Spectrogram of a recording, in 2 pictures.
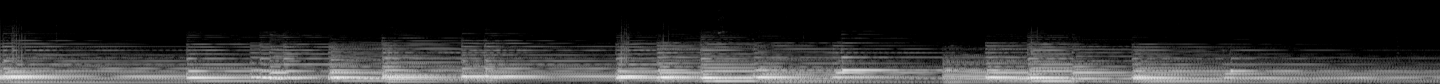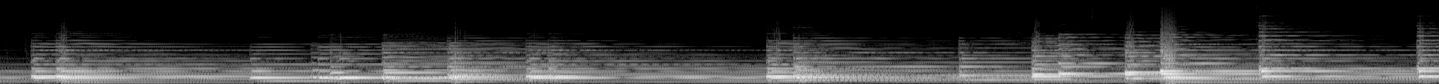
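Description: Grand piano playing a classical piece, beginning with a loud chord and going on with a run of struck notes and chords.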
